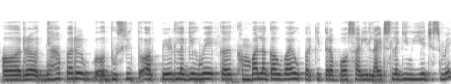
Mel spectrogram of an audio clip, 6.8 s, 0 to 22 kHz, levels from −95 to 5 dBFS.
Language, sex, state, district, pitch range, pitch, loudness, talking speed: Hindi, female, Bihar, East Champaran, 225-250 Hz, 235 Hz, -22 LUFS, 210 wpm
